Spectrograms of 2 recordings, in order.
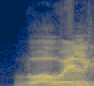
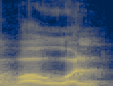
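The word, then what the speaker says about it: vowel: वाउल जिसको हम वावेल कहते हैं, लेकिन इसका सही प्रोनाउंसिएशन होता है वाउल।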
